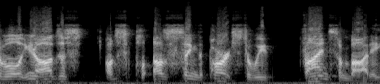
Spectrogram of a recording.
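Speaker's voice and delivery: ordinary delivery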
